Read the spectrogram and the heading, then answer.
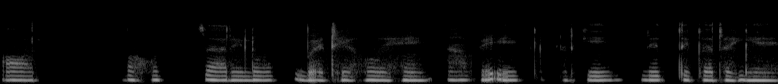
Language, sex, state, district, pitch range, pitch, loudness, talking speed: Hindi, female, Bihar, Supaul, 190-200 Hz, 195 Hz, -36 LUFS, 130 wpm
